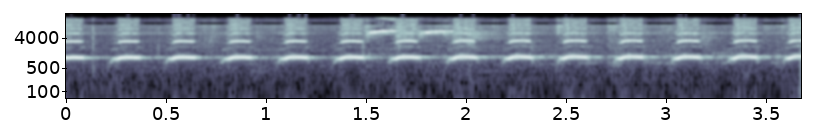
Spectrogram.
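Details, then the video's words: Sumatran partridge (Arborophila rubrirostris) lure call: a clear, slightly rising whistled note repeated steadily about three times a second, with a brief higher whistle partway through. "suara pikat puyuh gonggong atau puyuh hutan sumatera"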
